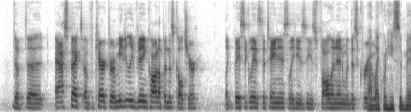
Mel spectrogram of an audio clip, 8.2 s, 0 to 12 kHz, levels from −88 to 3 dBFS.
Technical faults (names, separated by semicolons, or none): none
